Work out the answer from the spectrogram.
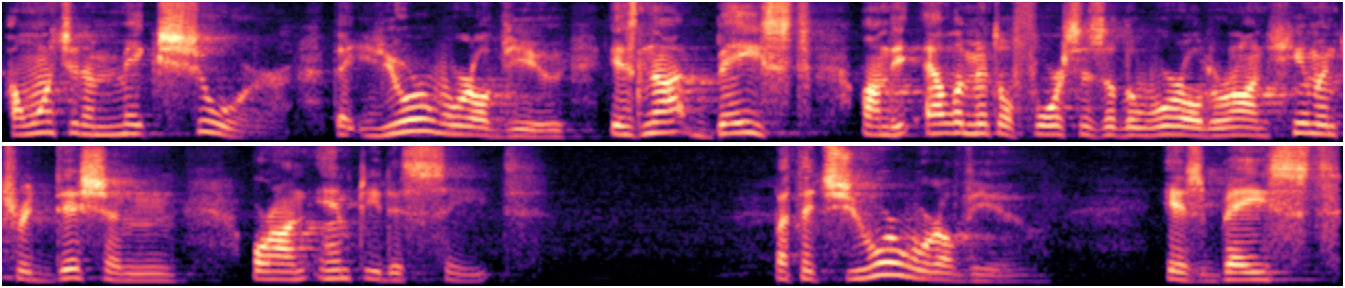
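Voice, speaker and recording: In a high-pitched, slightly bright voice, an American pastor in his forties preaches on stage in a big, dark church auditorium. He keeps it conversational and emphatic, often tagging his points with short questions.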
